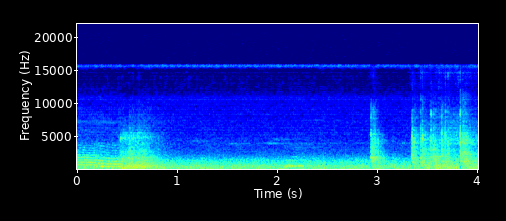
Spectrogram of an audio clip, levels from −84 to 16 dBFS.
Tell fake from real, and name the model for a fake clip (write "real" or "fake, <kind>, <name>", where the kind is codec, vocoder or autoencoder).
fake, vocoder, Vocos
